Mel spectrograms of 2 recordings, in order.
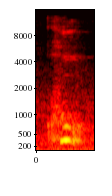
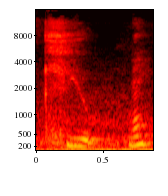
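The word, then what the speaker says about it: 九: Okay, so in the onyomi number 9 is ku, which is you hear very often now. Most of the time is pronounced as q, q.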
